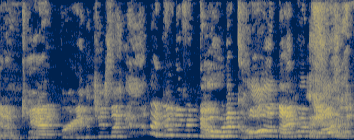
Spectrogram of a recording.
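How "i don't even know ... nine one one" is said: high, loud hysterical wail; imitated sobbing panic. Crying sister unsure who to call, loud panicked wail. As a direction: wail helplessly, half laughing. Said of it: "like, sobbing, crying".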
